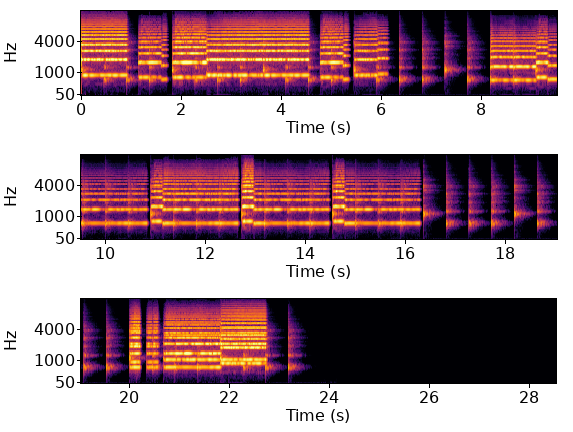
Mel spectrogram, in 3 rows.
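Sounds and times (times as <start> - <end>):
trumpet: 0.0 - 6.2, 8.2 - 16.4, 20.0 - 22.8.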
